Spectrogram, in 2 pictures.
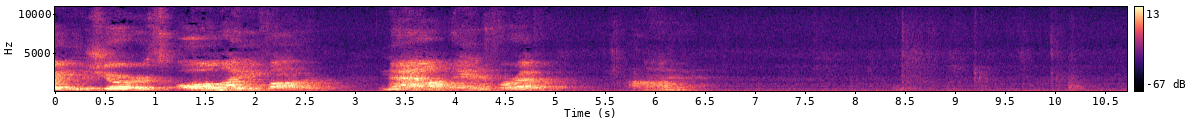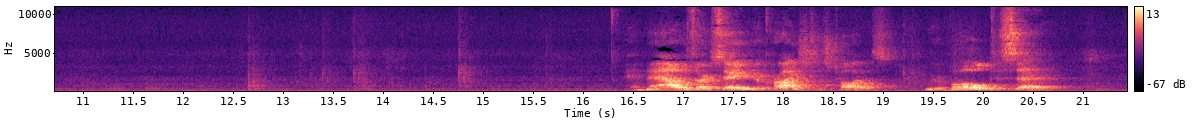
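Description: A man speaks in a calm, measured voice in a large echoing hall.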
